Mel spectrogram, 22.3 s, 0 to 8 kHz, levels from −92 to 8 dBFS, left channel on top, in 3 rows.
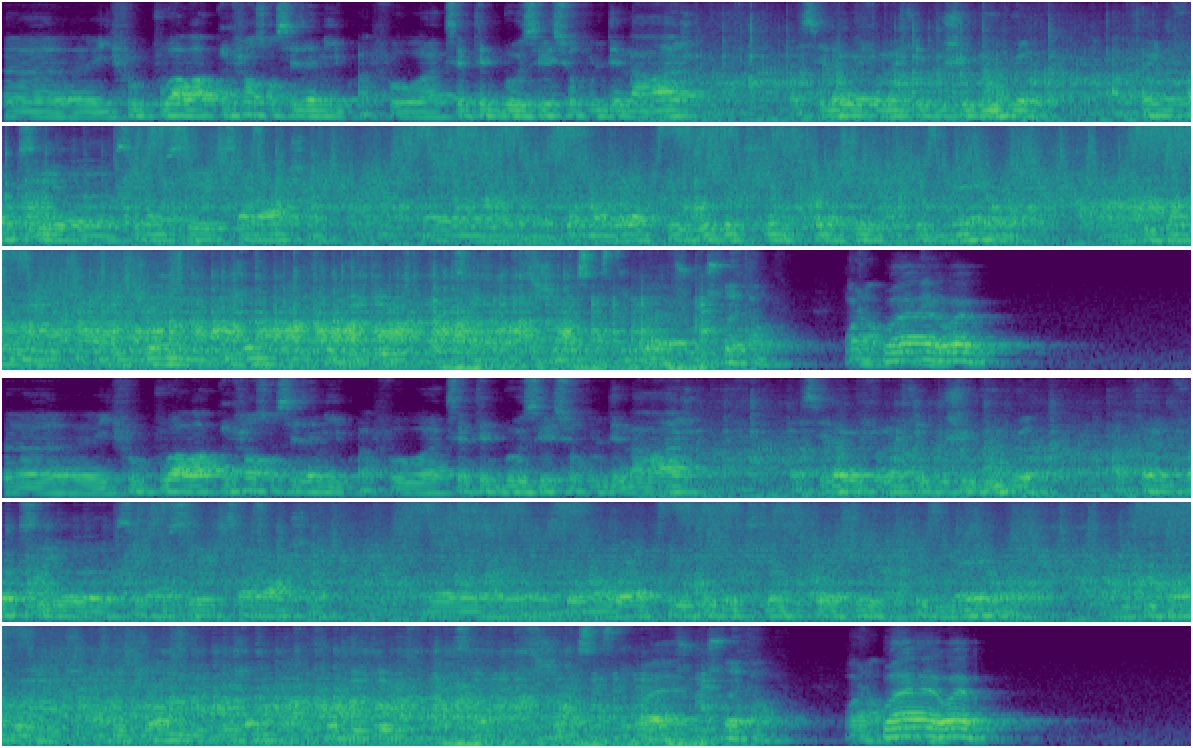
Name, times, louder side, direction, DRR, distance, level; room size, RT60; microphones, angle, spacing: voice 1, 0.0-6.5 6.9-9.5 10.0-19.7 20.1-20.9, equal, 55° left, 0 dB, 1.0 m, -29 dB
sound 1, 3.9-19.5, left 4 dB, 85° left, 0.7 m, -29 dB
sound 2, 8.1-16.0, left 7 dB, 35° left, 0.3 m, -34 dB
voice 2, 18.8-19.2 20.4-20.9, right 2 dB, 40° right, 7 dB, 0.4 m, -22 dB
5.7 x 2.1 x 2.8 m, 0.73 s
head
